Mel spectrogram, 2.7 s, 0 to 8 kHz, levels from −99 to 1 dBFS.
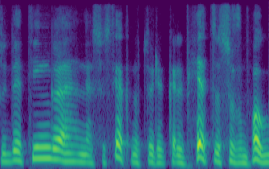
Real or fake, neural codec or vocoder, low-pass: fake; autoencoder, 48 kHz, 32 numbers a frame, DAC-VAE, trained on Japanese speech; 7.2 kHz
